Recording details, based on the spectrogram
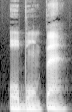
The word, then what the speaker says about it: Au Bon Pain: But if you were to pronounce these words the French way, which has strong nasal sounds, then the bon becomes bon and pain becomes bain. Notice that the nasal vowel sounds are so strong that you don't even hear the ends anymore. So altogether, the name of the sandwich chain is Au Bon Pain.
